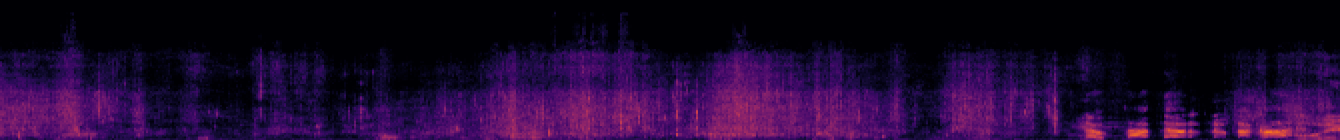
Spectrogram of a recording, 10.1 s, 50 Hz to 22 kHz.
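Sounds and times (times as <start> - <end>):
water lapping against a boat hull: 0.0 - 10.0.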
